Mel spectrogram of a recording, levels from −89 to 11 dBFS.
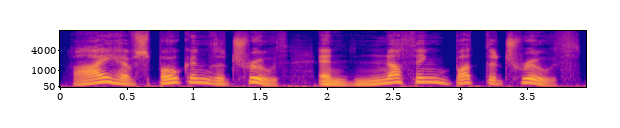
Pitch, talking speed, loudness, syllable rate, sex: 160 Hz, 150 wpm, -17 LUFS, 3.4 syllables/s, male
